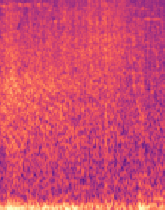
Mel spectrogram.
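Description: A missile strikes the player's ship in the space game Starcom Nexus, a low rumbling blast with a dull boom that rolls on steadily, with no voice over it.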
